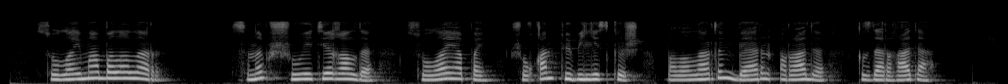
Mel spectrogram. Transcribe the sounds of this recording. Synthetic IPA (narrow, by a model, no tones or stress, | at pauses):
so̞lˠɑjmɑbɑlˠɑlˠɑɾ | sənəpʃuet̪e̞qʰɑlˠd̪ə | so̞lˠɑjɑpɑjʃoqɑnt̪ʰɵbele̞skʲɪʃ | bɑlˠɑlˠɑɾd̪əɴbæɾɪnʊɾɑd̪ə | qʰəzd̪ɑɾʁɑd̪ɑ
